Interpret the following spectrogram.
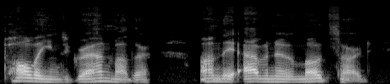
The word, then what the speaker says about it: Mozart: grandmother on the avenue mozart she taught me to say mozar not mozart as we pronounce it correctly i might add with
